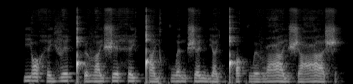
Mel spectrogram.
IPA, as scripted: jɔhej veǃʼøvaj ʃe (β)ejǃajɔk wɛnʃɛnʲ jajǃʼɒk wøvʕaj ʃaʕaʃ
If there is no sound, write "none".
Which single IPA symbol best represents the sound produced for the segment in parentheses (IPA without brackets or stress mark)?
h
